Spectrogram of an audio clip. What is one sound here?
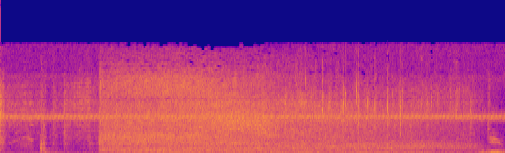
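A car engine revs and the car drives away.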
